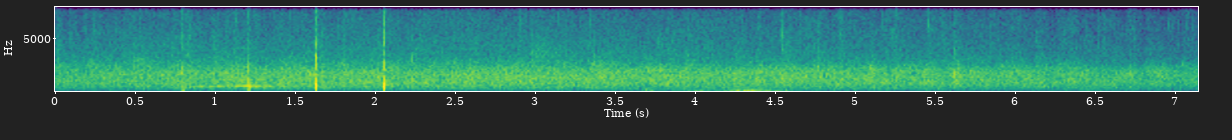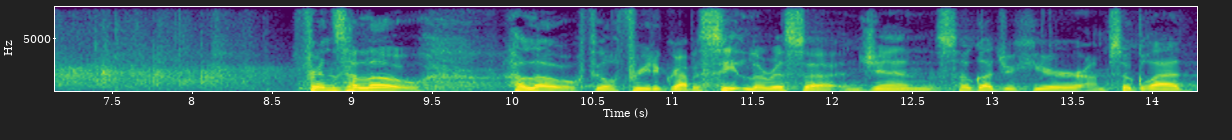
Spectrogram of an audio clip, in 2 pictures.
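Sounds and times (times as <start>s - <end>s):
church audience applause as two speakers come up to the stage: 0.0s - 8.6s
speech: 8.7s - 14.2s.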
